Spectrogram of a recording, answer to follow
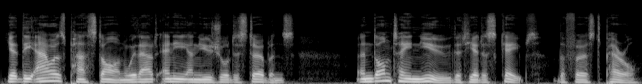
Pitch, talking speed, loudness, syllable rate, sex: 115 Hz, 175 wpm, -18 LUFS, 5.6 syllables/s, male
